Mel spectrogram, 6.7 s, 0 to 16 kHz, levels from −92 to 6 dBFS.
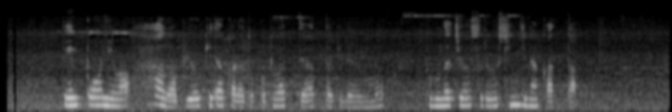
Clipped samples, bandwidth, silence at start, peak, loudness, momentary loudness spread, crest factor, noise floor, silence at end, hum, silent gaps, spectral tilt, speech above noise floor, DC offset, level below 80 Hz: under 0.1%; 9.6 kHz; 0.2 s; -10 dBFS; -30 LUFS; 18 LU; 20 dB; -54 dBFS; 0.95 s; none; none; -6.5 dB/octave; 26 dB; under 0.1%; -72 dBFS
